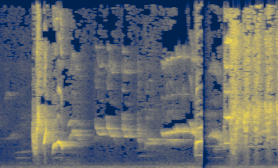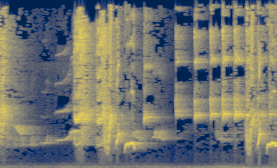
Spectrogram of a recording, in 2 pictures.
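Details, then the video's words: Oriental magpie-robin in full, rich song, played to provoke a silent bird to sing: loud harsh bursts and buzzy notes alternating with clear whistles falling to a steady tone, separated by short pauses. "PANCINGAN KACER AGAR NGEPLONG"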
